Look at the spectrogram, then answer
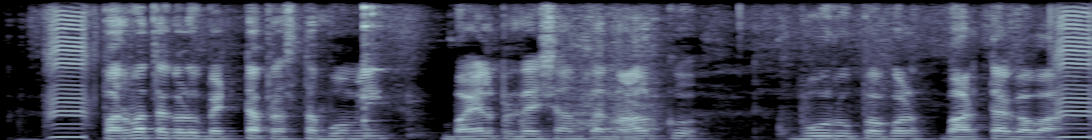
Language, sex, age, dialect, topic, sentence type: Kannada, male, 18-24, Northeastern, agriculture, statement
